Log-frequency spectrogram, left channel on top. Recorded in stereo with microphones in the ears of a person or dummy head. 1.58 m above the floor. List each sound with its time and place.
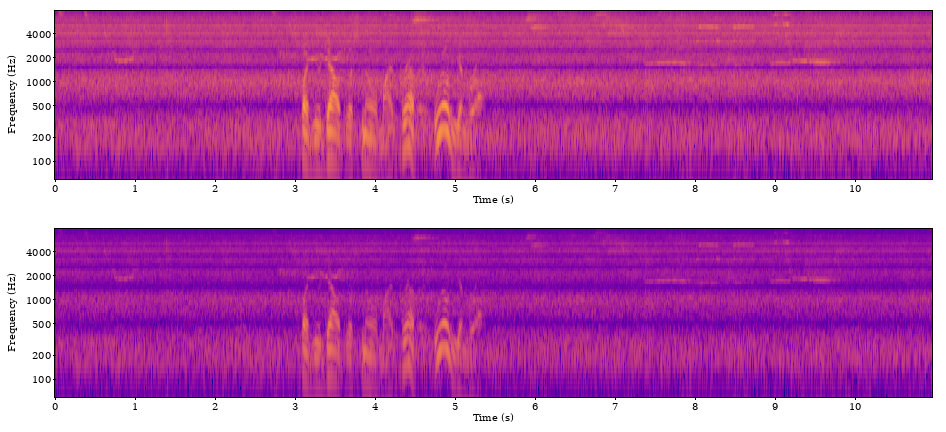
0.0 s running water: 30° left (ahead or behind)
3.1 s a man speaking: 70° left (ahead or behind)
